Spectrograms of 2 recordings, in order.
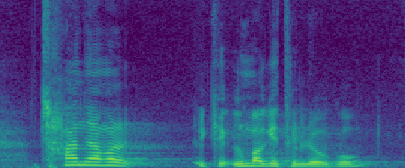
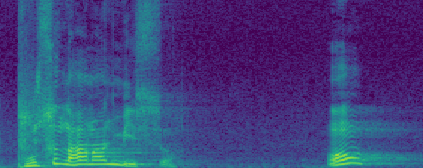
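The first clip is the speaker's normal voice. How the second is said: inner defiant yell; 10 semitones higher, 4 dB louder than usual. Retold or imitated. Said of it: "막 소리를 속에서 지르면서".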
